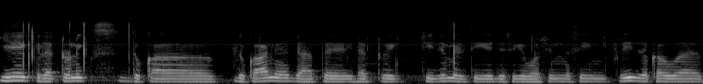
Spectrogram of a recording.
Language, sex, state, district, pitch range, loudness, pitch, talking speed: Hindi, male, Jharkhand, Sahebganj, 130-150 Hz, -32 LUFS, 135 Hz, 160 wpm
